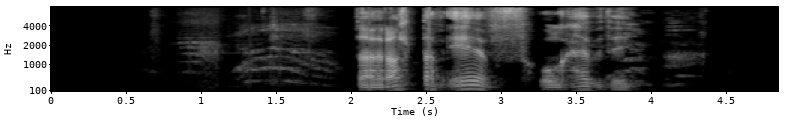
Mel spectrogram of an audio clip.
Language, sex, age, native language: Icelandic, male, 30-39, Icelandic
